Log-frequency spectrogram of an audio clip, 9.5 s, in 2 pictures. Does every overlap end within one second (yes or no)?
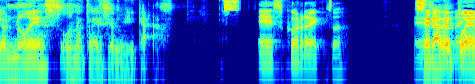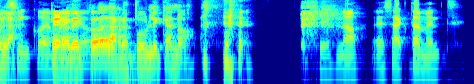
no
